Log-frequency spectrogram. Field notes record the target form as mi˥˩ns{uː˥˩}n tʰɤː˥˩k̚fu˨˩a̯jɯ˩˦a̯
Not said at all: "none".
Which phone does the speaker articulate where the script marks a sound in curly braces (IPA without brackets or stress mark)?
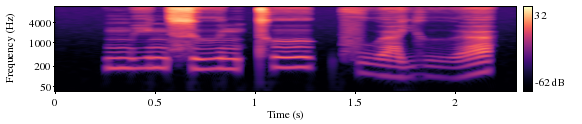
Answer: ɯː˥˩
